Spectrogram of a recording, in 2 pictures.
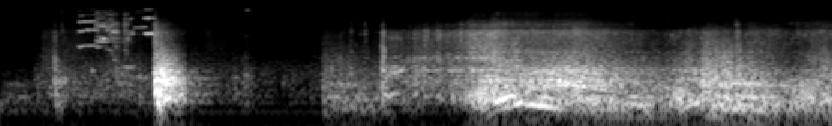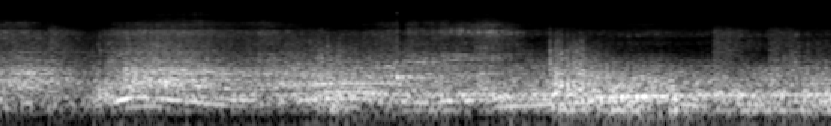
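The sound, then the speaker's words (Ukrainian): A car door shuts with a sharp bang, then a commander's staff car pulls away, its engine rising into a steady, rumbling drive that continues to the end. “Сядайте в машину. Сядайте, товариш генерал. Есть. Дозвольте запитати, товариш командуючий, у вашу машину? Так, в мою.”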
